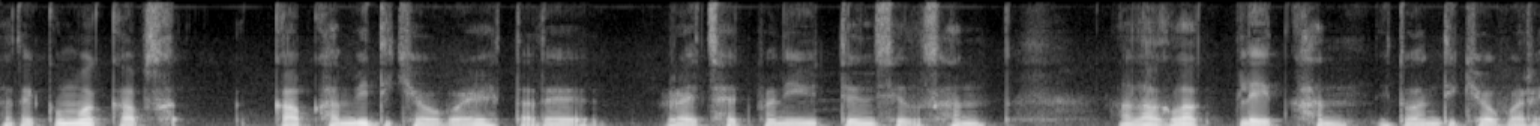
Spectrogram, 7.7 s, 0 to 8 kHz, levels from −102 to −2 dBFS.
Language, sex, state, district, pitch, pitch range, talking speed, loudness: Nagamese, male, Nagaland, Kohima, 100 Hz, 95-110 Hz, 185 wpm, -21 LUFS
